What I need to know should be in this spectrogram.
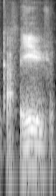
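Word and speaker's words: Puerto Cabello: Cuerto Cabelo, o nome do time, Cabeijo, né? se pronuncia cabe é um time muito fraco.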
